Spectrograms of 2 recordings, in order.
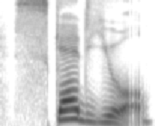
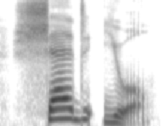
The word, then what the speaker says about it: schedule: So the common mistake is to say it like schedule. Have you ever said it that way? I'm sure so many listeners have. It sounds so logical, right? But that's not how we say it. No, the correct way is schedule. Schedule, not schedule. Shed. That first syllable is so important. It's shed, not sked.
